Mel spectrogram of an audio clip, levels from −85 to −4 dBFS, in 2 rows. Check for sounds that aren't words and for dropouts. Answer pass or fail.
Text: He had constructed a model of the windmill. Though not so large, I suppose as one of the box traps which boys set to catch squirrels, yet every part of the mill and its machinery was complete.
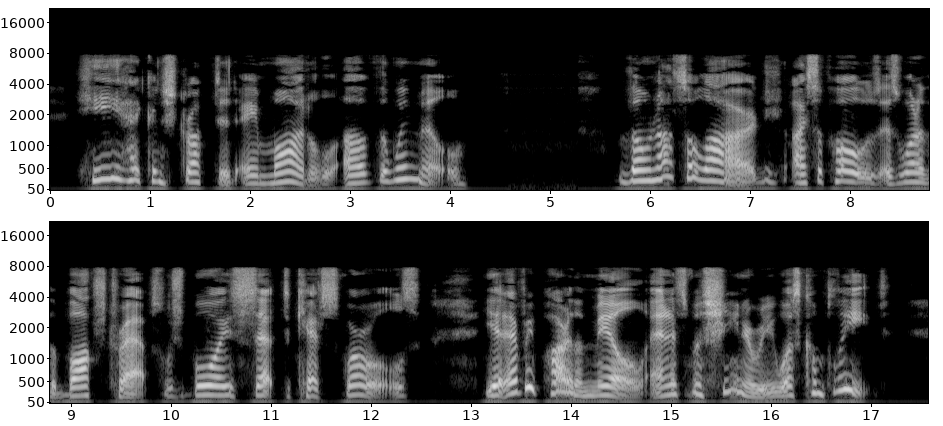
pass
